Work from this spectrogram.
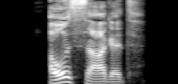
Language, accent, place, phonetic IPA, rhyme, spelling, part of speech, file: German, Germany, Berlin, [ˈaʊ̯sˌzaːɡət], -aʊ̯szaːɡət, aussaget, verb, De-aussaget.ogg
- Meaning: second-person plural dependent subjunctive I of aussagen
